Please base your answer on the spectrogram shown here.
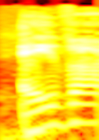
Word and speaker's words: Eva: Is it Ava or Eva? Eva Cassidy.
